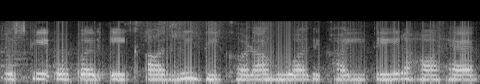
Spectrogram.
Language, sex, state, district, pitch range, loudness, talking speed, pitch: Hindi, female, Punjab, Fazilka, 225-240 Hz, -13 LUFS, 135 wpm, 230 Hz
